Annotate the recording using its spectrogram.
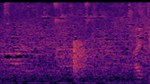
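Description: Steady din of a casino floor with background music, and a single thump about a second in.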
